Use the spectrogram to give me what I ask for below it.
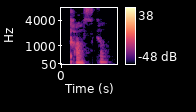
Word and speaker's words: Costco: You know, I actually appreciate that you pronounce the T in Costco. Costco?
